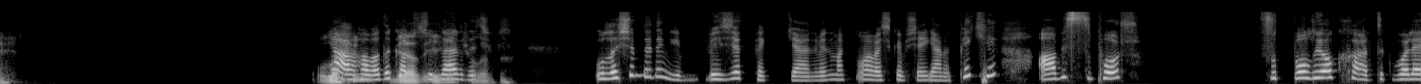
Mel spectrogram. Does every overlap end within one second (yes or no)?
no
